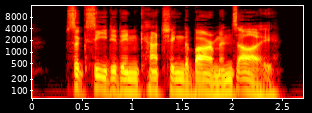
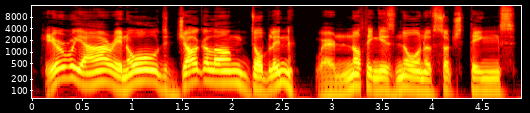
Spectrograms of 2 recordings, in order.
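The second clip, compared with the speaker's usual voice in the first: mocking old Dublin; 5 semitones higher than usual. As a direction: sneer at his friend's hometown.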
